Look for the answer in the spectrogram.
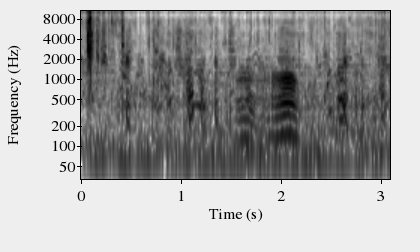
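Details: Ducks feeding at a pond, a few scattered quacks followed by two longer, rising-then-falling nasal calls with strong harmonics, against a low background hum.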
